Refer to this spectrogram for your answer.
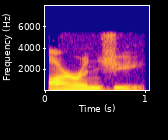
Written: orangey

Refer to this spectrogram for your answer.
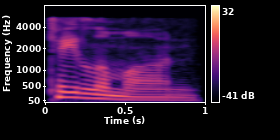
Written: Telemann

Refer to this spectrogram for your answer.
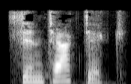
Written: syntactic

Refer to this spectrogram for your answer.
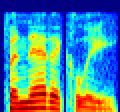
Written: phonetically

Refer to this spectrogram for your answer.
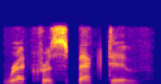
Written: retrospective

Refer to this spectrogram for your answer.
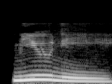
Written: muny

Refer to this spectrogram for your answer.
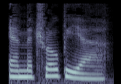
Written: emmetropia

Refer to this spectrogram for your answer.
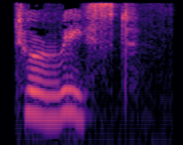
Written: touriste

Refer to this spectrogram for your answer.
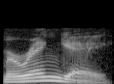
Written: merengue

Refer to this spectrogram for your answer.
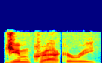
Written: gimcrackery

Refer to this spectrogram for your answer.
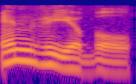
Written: enviable

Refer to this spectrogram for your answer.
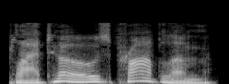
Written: plateausproblem

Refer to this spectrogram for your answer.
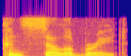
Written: concelebrate

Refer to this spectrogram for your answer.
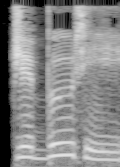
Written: Jibuti

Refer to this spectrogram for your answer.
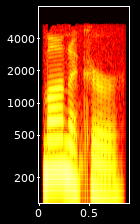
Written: monicker

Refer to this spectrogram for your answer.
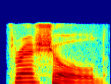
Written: threshold

